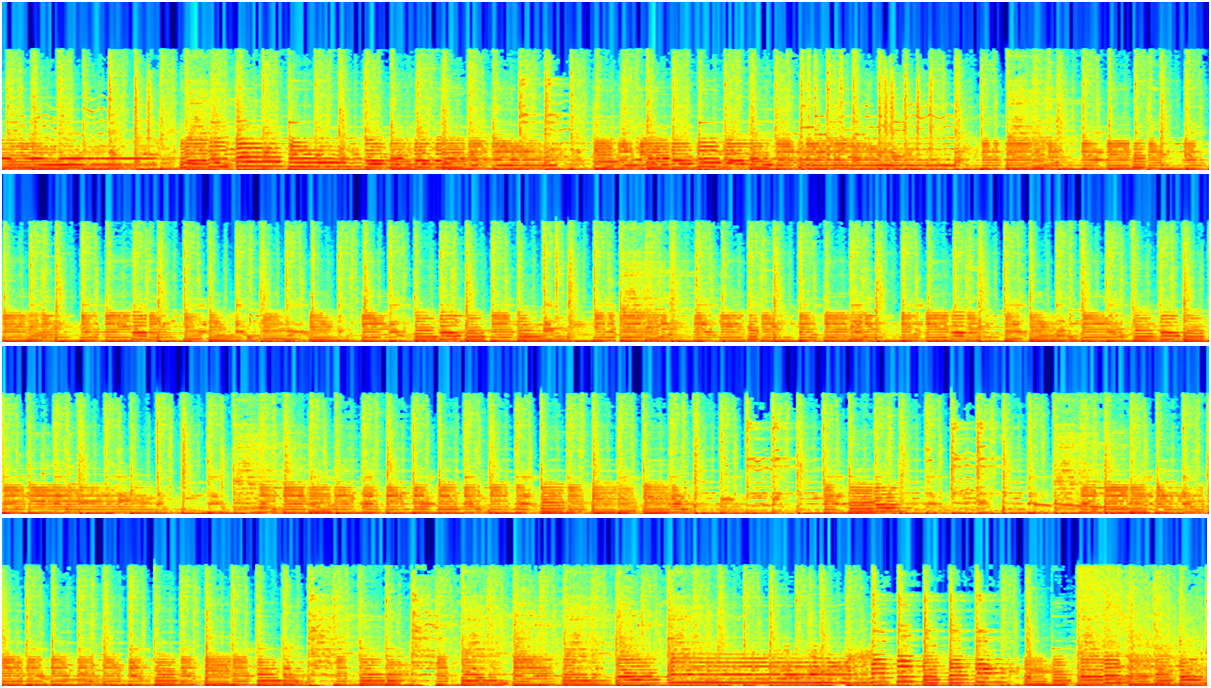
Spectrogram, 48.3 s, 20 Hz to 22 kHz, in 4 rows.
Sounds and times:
Music for children: 0.0s - 48.2s.

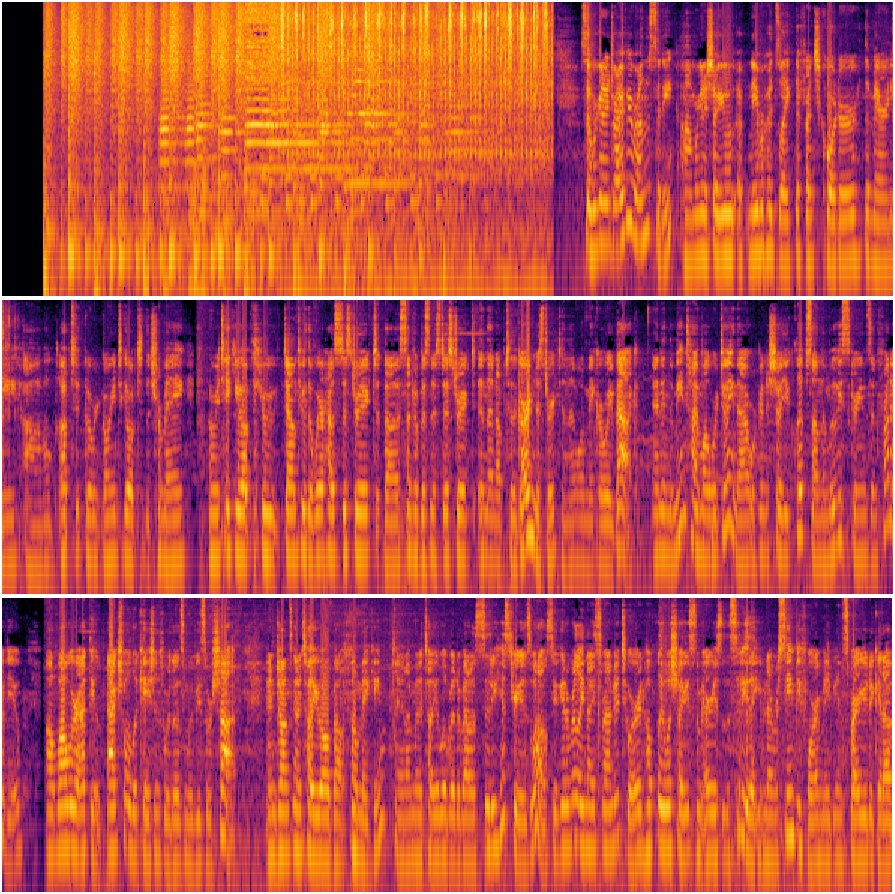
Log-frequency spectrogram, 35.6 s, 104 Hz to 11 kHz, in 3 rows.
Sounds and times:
Drum kit: 0.6s - 7.4s
Snare drum: 0.6s - 7.4s.

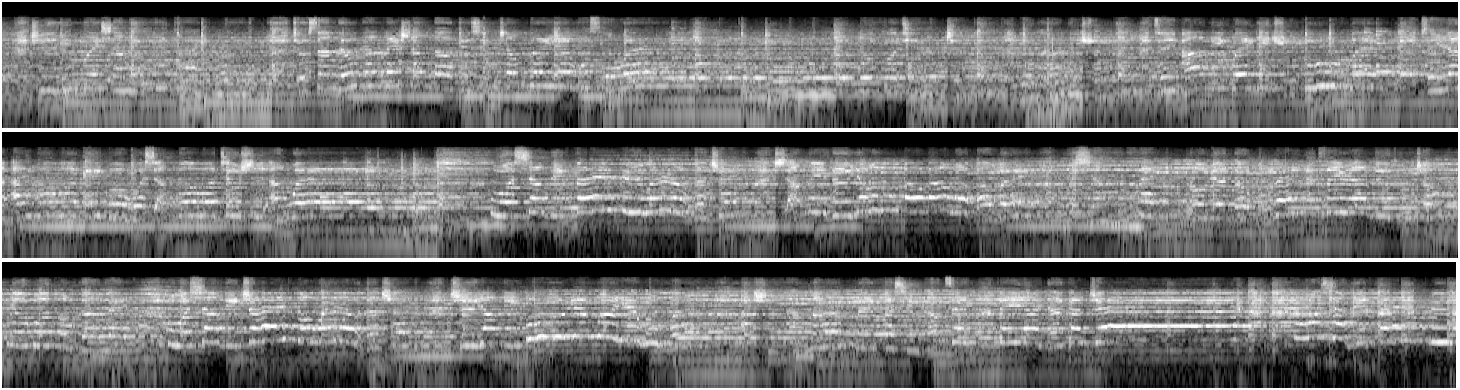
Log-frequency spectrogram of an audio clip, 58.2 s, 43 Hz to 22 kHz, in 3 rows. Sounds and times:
Music: 0.0s - 58.2s.

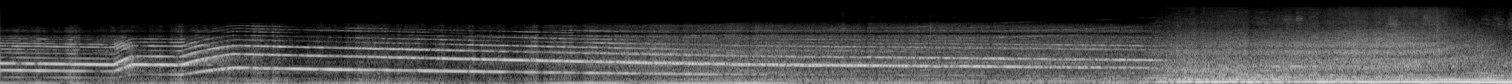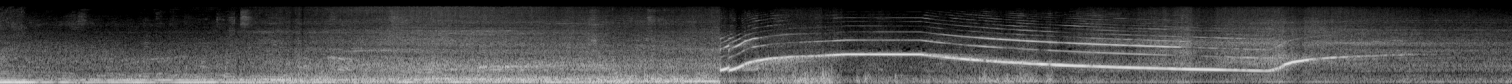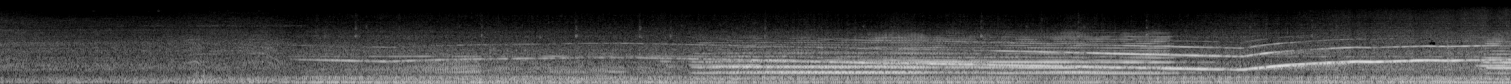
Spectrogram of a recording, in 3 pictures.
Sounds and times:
Fire engine, fire truck (siren): 0.0s - 45.3s.

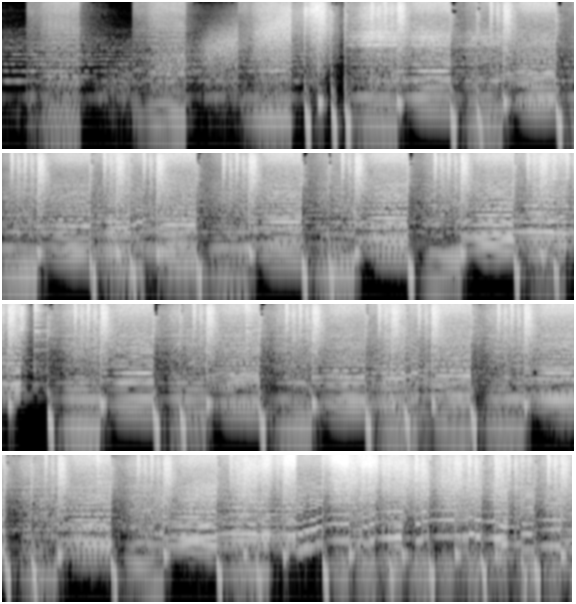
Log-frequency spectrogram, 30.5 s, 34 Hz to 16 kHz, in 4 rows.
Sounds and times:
Music: 0.0s - 30.4s.

